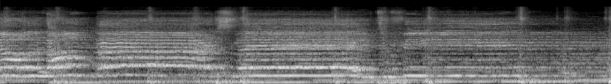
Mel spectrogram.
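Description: A women's worship team singing a slow gospel song into microphones, joined by a group of voices, in long held notes over a steady low accompaniment.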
